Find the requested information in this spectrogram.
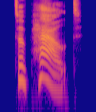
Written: to pout

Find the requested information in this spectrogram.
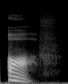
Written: off

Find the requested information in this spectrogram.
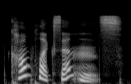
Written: complex sentence

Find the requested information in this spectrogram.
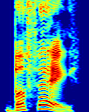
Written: buffet

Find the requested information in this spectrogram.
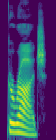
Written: garage

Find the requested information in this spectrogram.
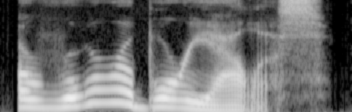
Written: aurora borealis

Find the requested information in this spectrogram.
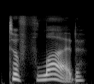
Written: to flood

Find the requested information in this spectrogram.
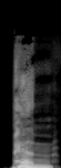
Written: pen

